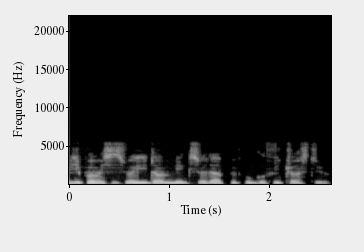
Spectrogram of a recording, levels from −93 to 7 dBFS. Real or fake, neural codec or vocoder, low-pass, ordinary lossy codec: real; none; 5.4 kHz; none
